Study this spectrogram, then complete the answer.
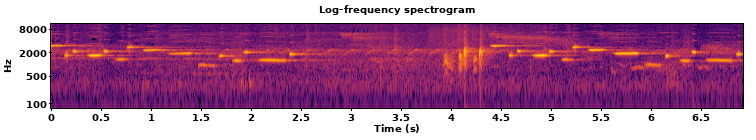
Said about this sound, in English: Among all the wrens, which is the most legendary singer? It's a tough decision, but many would choose South America's musician wren.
